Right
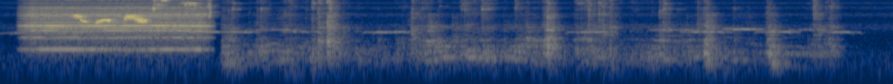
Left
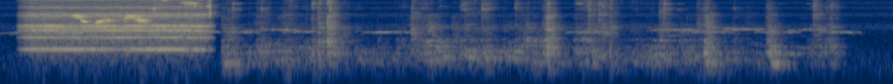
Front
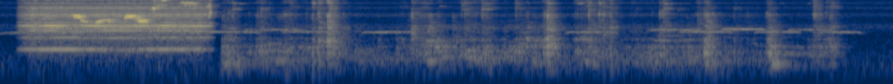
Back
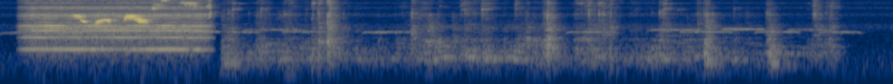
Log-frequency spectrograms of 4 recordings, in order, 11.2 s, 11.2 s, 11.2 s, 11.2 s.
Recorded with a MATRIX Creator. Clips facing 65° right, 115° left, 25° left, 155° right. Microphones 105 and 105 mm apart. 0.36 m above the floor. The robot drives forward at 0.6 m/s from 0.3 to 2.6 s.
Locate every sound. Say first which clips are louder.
0.9 s a bird: right 2 dB, back 3 dB; 30° right, 1.0 m; by 2.7 s 105° right, 0.5 m
2.8 s keys jangling: right 1 dB, even; 155° right, 6.5 m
